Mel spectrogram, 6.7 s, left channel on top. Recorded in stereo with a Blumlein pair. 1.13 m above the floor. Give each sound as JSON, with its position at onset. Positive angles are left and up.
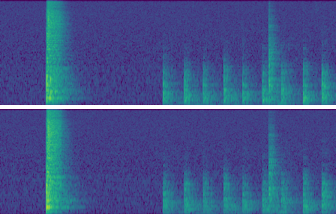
{"t": 0.9, "sound": "a snare drum", "azimuth_deg": -20, "distance_m": 1.2}
{"t": 3.2, "sound": "running footsteps", "azimuth_deg": 65, "distance_m": 3.5}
